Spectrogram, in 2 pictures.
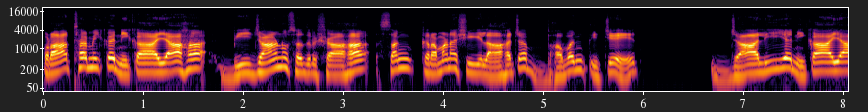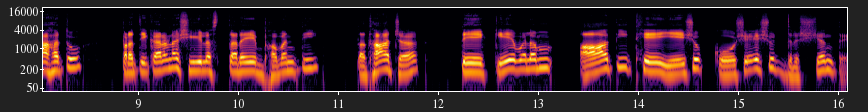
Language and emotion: Sanskrit, neutral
